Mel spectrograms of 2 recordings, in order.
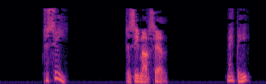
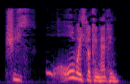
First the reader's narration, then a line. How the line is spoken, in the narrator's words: he stammered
